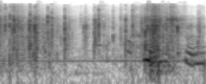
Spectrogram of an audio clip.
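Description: A bag of Chipsy KFC-flavored potato chips is torn open, giving short crinkly plastic rustles and crackles close up, with people talking over it.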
